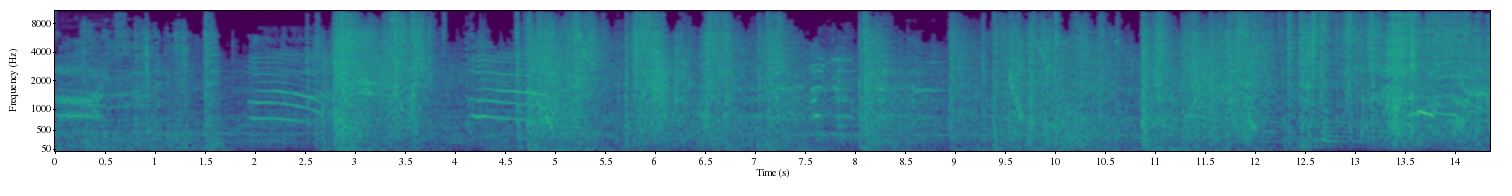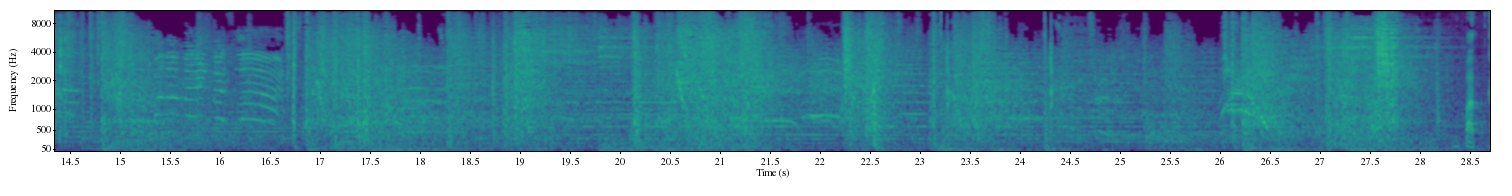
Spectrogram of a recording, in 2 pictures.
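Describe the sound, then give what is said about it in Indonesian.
Repeated cannon blasts boom through a dense, chaotic naval battle din as Demak kingdom warships fire cannons and fireballs at the hull and deck of a Portuguese warship in the bay, sharp bursts going off every second or two while shouting voices and clatter fill the background. “Kehadiran kapal itu segera dikepung dan ditenggelamkan oleh kapal-kapal kerajaan Demak yang mampu mengarahkan meriam dan bola api tepat di lambung dan geladak kapal.”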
